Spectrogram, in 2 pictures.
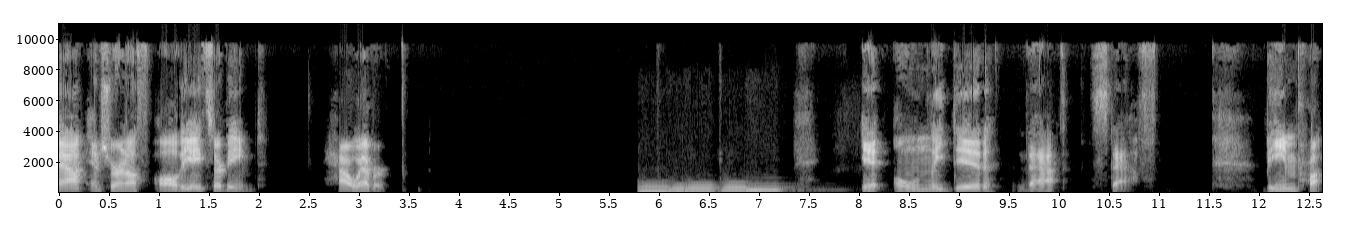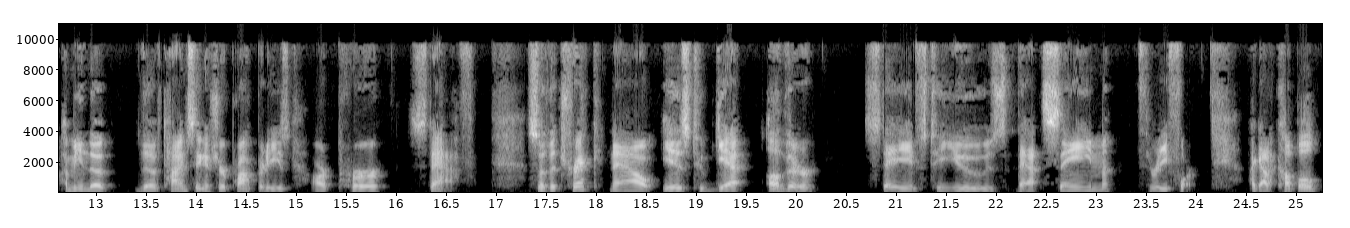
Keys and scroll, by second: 4.3 n, 5.4-6.8 typing, 7.7 Escape.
